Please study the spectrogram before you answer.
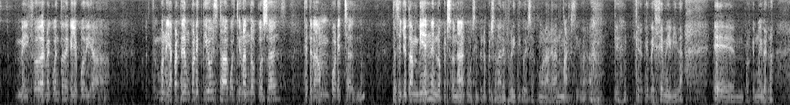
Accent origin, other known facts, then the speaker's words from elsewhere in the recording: Morocco; de donde yo vengo, somos Marruecos, somos Norte de África.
